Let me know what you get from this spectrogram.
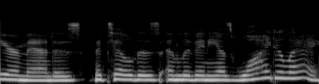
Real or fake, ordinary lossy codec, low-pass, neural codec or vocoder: real; AAC, 48 kbps; 7.2 kHz; none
